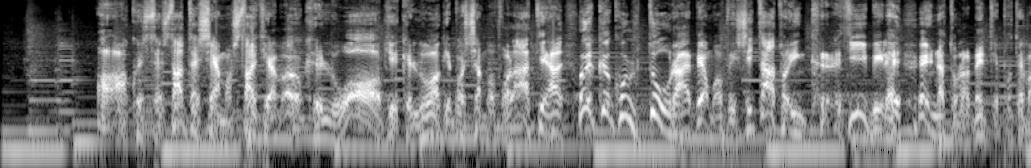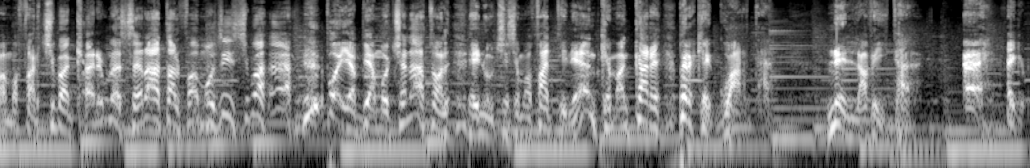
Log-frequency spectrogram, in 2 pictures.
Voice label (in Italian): carattere interpretato ironico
